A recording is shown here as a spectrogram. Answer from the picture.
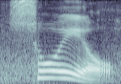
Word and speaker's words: soil: is soil pronunciation soil you have the oi sound followed by the dark L soil there's an extra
